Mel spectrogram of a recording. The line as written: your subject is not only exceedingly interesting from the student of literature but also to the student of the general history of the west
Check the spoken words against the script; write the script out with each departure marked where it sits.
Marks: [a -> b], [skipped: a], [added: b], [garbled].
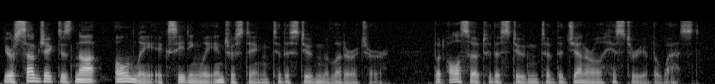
your subject is not only exceedingly interesting [from -> to] the student of literature but also to the student of the general history of the west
